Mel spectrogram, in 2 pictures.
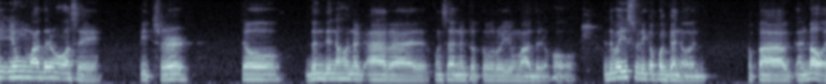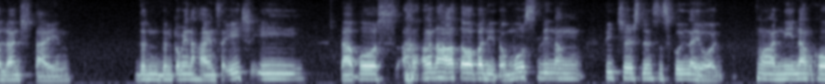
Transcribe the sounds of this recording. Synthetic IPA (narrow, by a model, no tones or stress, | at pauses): jʊŋmaːd̪ɛɹko̞kɐsɛ | t̪it͡ʃɛɹ | sow | d̪ʊnd̪ɪnɐko̞nɐɡ̚ʔaːɾɐlkʊnsɐʔanːɐɡ̚t̪ʊt̪uːɾojʊŋmaːd̪ɛɹko̞̰ʔɛnd̪ɪbɐjust̪wlikɐpɐɡːɐno̞n | kɐpɐɡ̚ɐlɪmbaoʔɐlɐnt͡ʃt̪ajm | d̪ʊnd̪ʊnkɐmɛnɐkaːjɪnsɐʔejt͡ʃi | t̪aːpo̞sɐŋʔɐŋnɐkakɐt̪ɐwapɐd̪iːt̪o̞mowst̪linɐŋ | t̪it͡ʃɛɹsd̪ʊnsɐskulnɐjo̞n | mɐŋaniːnɐŋko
